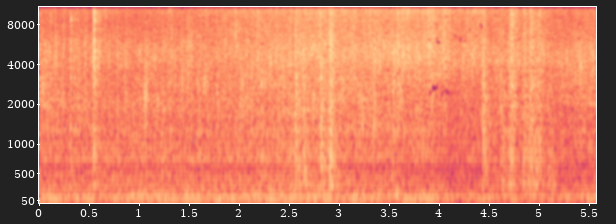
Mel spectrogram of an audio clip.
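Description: Pork, soya chunks and vegetables sizzling in hot oil in a frying pan, with scattered crackles as a wooden spatula stirs them.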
